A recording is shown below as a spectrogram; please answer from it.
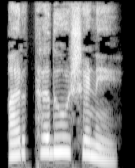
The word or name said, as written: ಅರ್ಥದೂಷಣೆ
